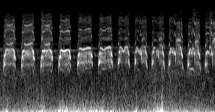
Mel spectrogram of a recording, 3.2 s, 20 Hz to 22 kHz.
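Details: Rapid series of high, piercing chirped whistles from an osprey at its Captiva nest, male delivering a large fish to his mate, January 22, 2022; about a dozen evenly spaced notes in three seconds over low rumbling noise.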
